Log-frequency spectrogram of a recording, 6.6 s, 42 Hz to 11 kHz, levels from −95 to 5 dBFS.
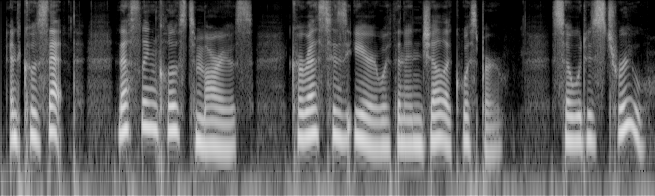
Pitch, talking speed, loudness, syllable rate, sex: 210 Hz, 155 wpm, -19 LUFS, 5.5 syllables/s, female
